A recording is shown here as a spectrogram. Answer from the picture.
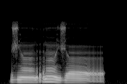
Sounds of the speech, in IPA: ʒ œ̃ː r œ̃ ʒ œː

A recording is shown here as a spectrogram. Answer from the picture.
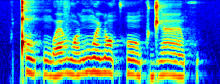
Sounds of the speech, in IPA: ǃ õ˥˩ kʷ ŋʷ æ˩˥ v ɔ̃˩˥ ɳ ŋʷ æ̃˥ ɳ ɔ̃˥˩ t̪ʰ õː˥˩ kʷ d͡ʒ æ̃ː˥˩ xʷ

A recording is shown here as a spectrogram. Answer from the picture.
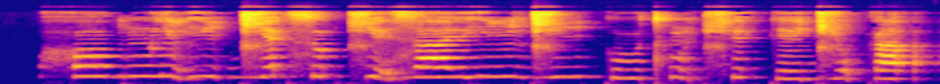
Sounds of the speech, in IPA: h ɔ˦ ɡ ũ˦ l ĩ˦˨ j ḭ˦˨ d͡ʑ ɛ˦ ʔ sʰ ʊ˦ ʔ t͡ɕ ḛ˦˨ z a˦ ɪ̯ j ĩ˦ d͡ʑ i˦ k u˨ tʰ ũ˦˨ t͡ɕʰ ɪ˦ ʔ k e˨ d͡ʑ o̰˦˨ k ä˦ ʔ

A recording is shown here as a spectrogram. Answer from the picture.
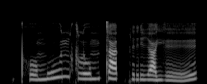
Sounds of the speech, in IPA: pʰ o˦˥ m w u˥˩ n k l o˦˥ m t a˥˩ t̚ p r i˧ a̯ j eː˩˦

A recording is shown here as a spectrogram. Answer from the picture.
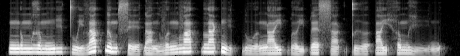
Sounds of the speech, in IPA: ŋ ə˧ m ɣ ə˧ m ŋ i˧ t̪ u˨˩˨ j l a˦˥ t̚ ɗ ə˧ m s e˨˩˨ ɗ a˨˩ n v ə˧˥ ŋ v a˦˥ t̚ l a˦˥ k̚ ŋ i˨˩ t̚ ɗ u˨˩˦ ə̯ ŋ a˧˥ j ɓ ə˨˩ j ɓ ɛ˧ s a˨˩ k̚ t̪ ɨ˨˩˦ ə̯ ʔ a˧ j h ə˧ m ɣ i˨˩˨ n

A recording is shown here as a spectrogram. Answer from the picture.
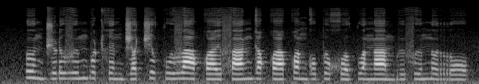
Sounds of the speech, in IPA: ɵ n d͡ʒ ʉ ɽ ɨ v ʉ m b o ʈʰ e n d͡ʒ ɐ t͡ʃ e tʷ ɨ v a qʷ e f a ŋ ɡ e qʷ e qʷ ɨ ŋ ɡ o p ɨ χʷ ɐ tʷ a ŋ a m b ʉ f ɨ n ɵ r o

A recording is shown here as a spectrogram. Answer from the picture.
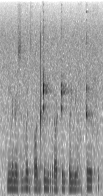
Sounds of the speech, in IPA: n̪ ə ɳ ø z v ə d ʔ ɔ d ʈ i r ɔ ʈ i ʔ ə lʲ ɔ v ʈ ø f

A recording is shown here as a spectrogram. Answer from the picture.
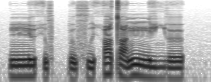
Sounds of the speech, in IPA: nː ʉ˥˩ h e˥ xʷ pː ɵ˩˥ xʷ i˩˥ h u˥ tˤ u˩˥ nː i˥ ʎ ɵ˥

